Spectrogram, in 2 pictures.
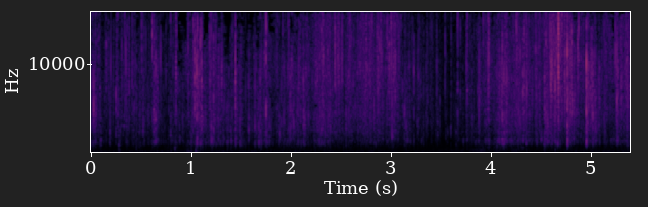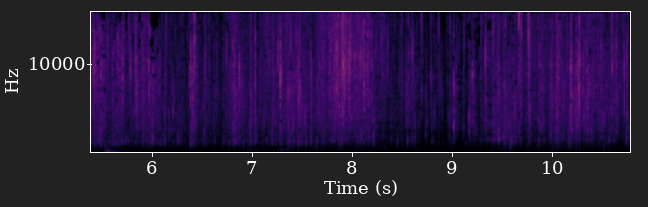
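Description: A small bundle of clear plastic bubble wrap is held in both hands, squeezed and rubbed with the fingertips. It makes a steady stream of dense, bright crinkling and crackling with many tiny snaps, plus a brief low thump midway, all at a soft level.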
